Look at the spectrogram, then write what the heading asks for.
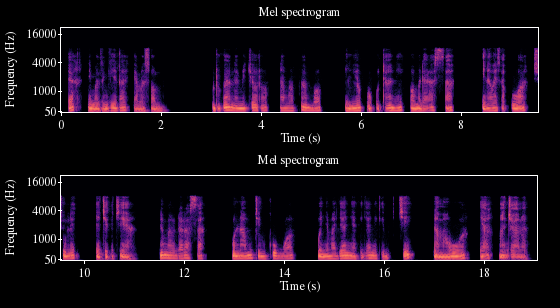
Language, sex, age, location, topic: Swahili, male, 25-35, Kisumu, education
